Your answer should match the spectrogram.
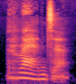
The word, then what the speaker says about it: read: не зміниться нічого проте коли ви вимовляєте це слово то воно вже буде вимовлятися по-іншому а саме read I read this magazine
